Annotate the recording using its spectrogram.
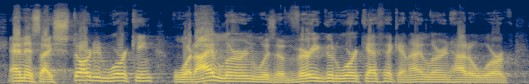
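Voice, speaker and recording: This man has an American accent and ordinary pitch variation. He talks at a moderate pace. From West Virginia, US (Charleston), Cuban-born. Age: 50s. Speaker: motivational speaker. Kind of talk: motivational talk. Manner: animated.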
